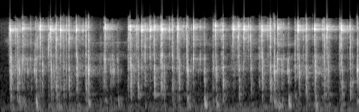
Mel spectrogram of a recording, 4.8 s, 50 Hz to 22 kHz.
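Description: Fingertips type continuously on an E-Yooso K-620 plastic mechanical keyboard with grey and white plastic keycaps and clicky Outemu Blue switches. Rapid, bright clacks with crisp high clicks rattle out in a steady stream, each dying almost instantly. There is a brief pause near the middle.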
